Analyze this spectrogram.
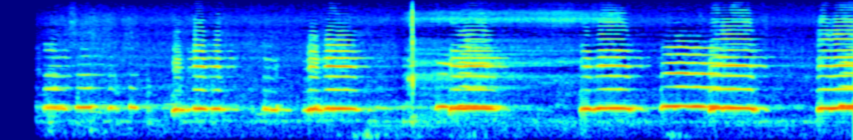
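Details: Whooper Swans calling across Lake Izunuma, where Greater White-fronted Geese also call: loud, clear, trumpeting honks repeated about once a second, several birds overlapping, with a quieter background hum between calls.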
